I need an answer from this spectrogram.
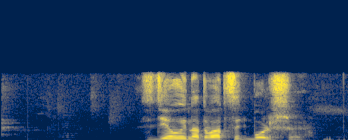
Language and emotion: Russian, neutral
